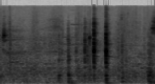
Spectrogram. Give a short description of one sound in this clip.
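A cabinet flap shuts with sharp knocks.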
